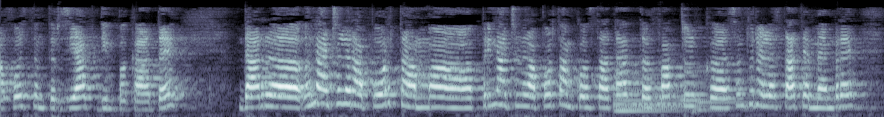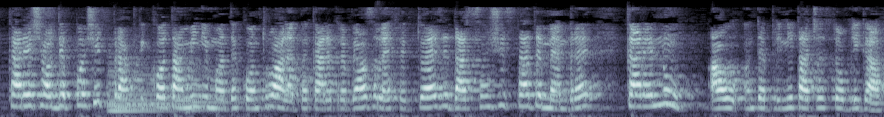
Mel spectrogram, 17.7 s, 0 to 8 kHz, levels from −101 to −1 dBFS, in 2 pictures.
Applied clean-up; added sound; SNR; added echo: none; Piano; 18 dB; reverberation time 0.7 s.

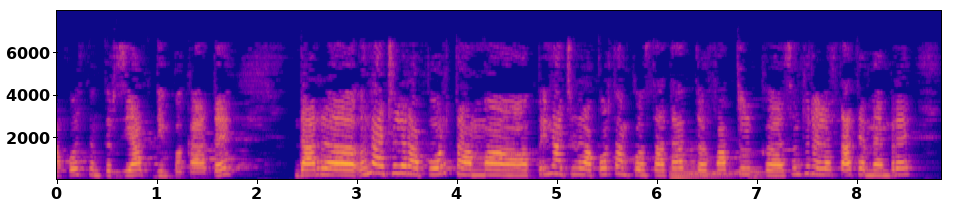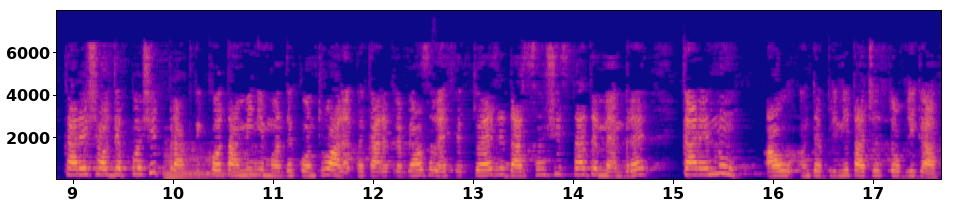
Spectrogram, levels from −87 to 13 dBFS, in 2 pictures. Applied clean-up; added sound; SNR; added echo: classical method WPE with log-MMSE.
